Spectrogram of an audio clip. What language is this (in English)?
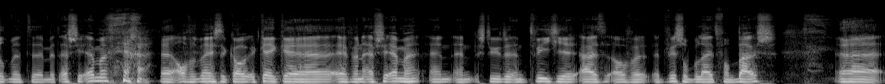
Dutch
